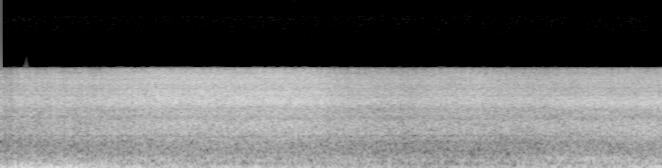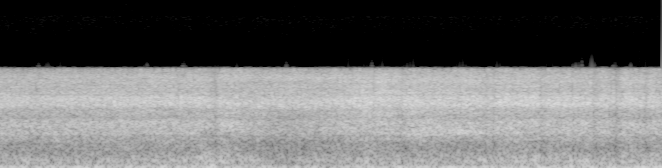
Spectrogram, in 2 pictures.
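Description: Steady rush of wind over a helmet-mounted GoPro camera in wingsuit flight, dipping slightly about three seconds in.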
